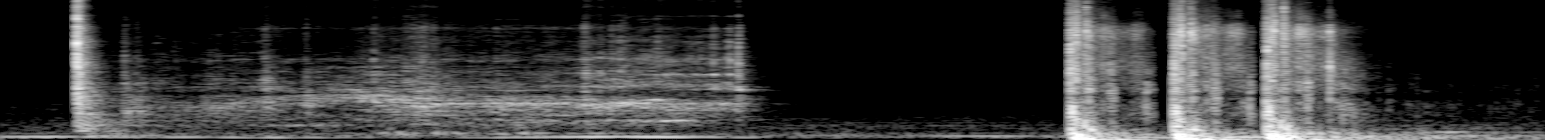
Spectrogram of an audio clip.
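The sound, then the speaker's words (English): Gunshots in a video game: one sharp report opens a stretch of busy, noisy rumble. After a quieter pause come three loud, sharp shots in quick, even succession. “Move aside. Let me show you how to shoot.”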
